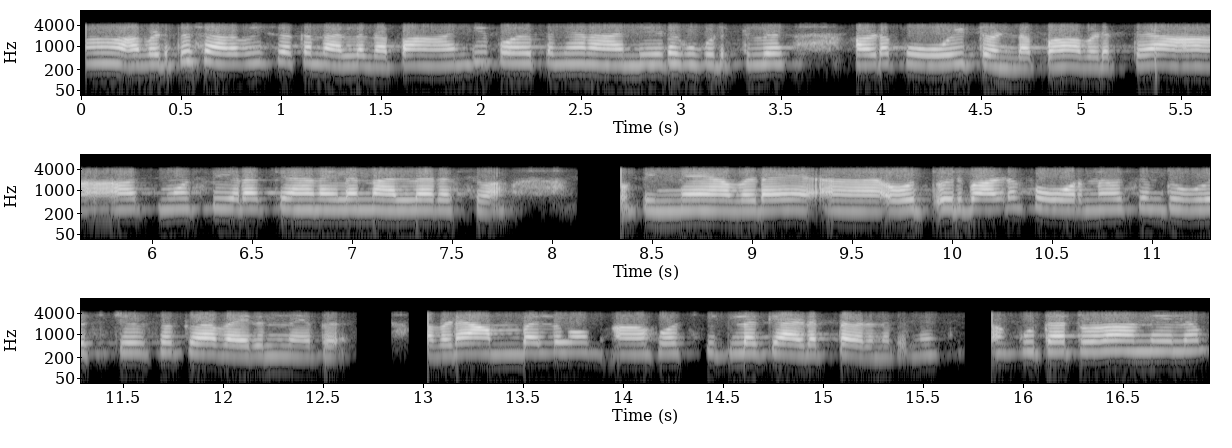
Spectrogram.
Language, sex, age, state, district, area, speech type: Malayalam, female, 18-30, Kerala, Kottayam, rural, conversation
